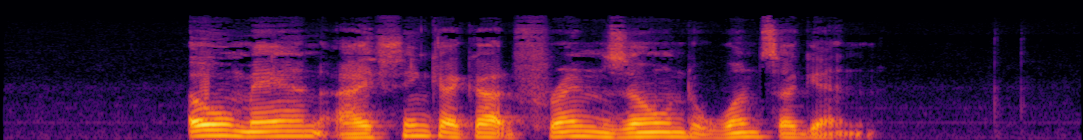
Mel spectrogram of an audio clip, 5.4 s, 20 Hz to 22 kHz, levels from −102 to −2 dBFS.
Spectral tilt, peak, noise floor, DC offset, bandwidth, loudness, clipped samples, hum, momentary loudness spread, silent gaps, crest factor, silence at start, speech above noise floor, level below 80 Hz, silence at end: -7.5 dB/octave; -6 dBFS; -70 dBFS; under 0.1%; 11 kHz; -22 LUFS; under 0.1%; none; 10 LU; none; 16 dB; 0.95 s; 50 dB; -60 dBFS; 1.1 s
